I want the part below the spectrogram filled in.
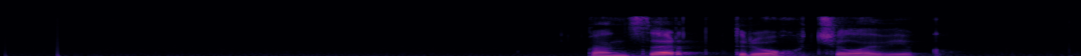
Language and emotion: Russian, neutral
